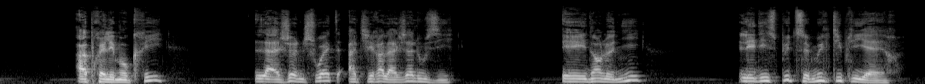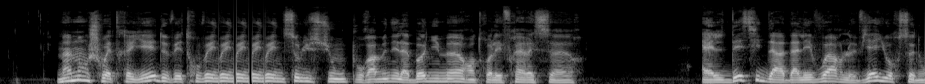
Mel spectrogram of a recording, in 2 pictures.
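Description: At 1.36 s the level drops abruptly by about 6 dB and stays down to the end. That's the classic sign of one channel dropping out, likely one side of the stereo pair going dead before the mono sum. Anything that sat in both channels loses half its contribution, so the speech just gets quieter in one step. Anything that lived only in the lost side would vanish.

Then from 11.43 s to 12.04 s there's a CD stuck on one turn. A scratch kicks the laser back a track at the same point each revolution, so a 151 ms slice of the speech replays four times, with a tiny mute at every jump. You get that quick, mechanical stutter you'd know from a skipping disc, tight and evenly spaced, before playback carries on.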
